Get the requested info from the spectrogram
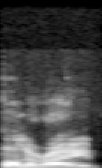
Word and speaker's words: Bolero: She also educated Rob and I with the whole bolero. Turns out bolero is a dance. Bolero is the correct way of pronouncing it.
